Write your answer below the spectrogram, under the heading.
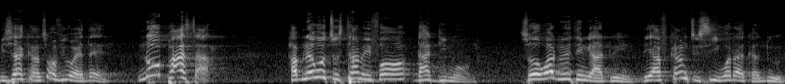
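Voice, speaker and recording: A man talks in a high, animated voice. His pitch swings very widely at a fairly quick pace. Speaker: preacher. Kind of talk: sermon. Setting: church with congregation. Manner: animated, call-and-response, exhorting the congregation to say amen and clap; fervent, repetitive, emphatic.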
